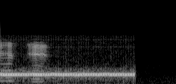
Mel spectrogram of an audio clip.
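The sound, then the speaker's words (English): As a phone number is dialed, a steady telephone tone hums through a narrow, phone-line sound, with a couple of brief higher beeps early on, then cuts off abruptly into silence after about a second. “Such suspenseful dialing right here.”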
